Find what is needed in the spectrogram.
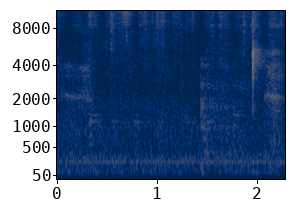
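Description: Very faint rubbing of a Teflon bone folder burnishing craft foil onto foam adhesive, over a steady low hum, with a faint tap about one and a half seconds in.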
